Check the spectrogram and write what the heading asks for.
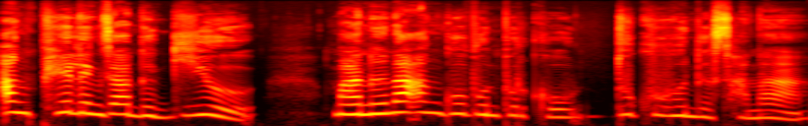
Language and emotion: Bodo, fearful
